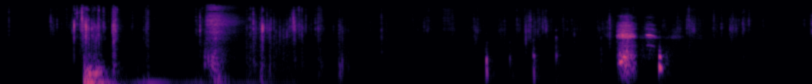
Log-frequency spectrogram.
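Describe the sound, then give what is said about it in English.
Crisp crinkling of stiff card packaging being torn open, with a sharp tearing rip near the start, followed by scattered rustles and small crackles as the wrapper is pulled open, no talking. “I'll do some crinkles.”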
